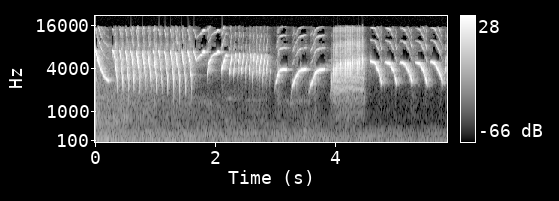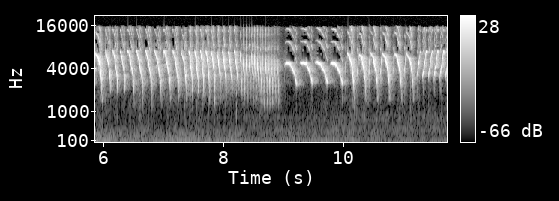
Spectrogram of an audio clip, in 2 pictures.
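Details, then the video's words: Long canary song of varied tours: buzzy trills, sweeping upslurs, a harsh burst, quick descending notes repeated rapidly and dense rattling rolls, sung almost without a break. "The Most Beautiful Canary Singing"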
